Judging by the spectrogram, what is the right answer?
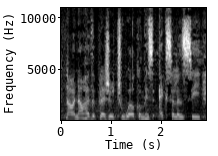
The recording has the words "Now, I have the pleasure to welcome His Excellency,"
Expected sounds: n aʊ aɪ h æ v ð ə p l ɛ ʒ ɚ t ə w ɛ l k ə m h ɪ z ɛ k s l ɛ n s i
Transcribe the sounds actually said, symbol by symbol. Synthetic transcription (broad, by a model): n aʊ aɪ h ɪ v ð ə p l ɛ ʒ ɚ t ə w ɛ l k ə m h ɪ z ɛ k s l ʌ n s i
